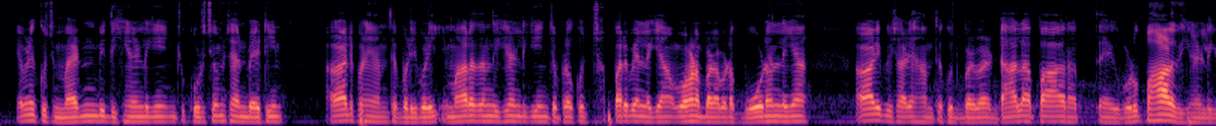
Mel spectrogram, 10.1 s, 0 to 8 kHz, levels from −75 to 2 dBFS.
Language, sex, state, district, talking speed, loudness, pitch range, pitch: Hindi, male, Uttarakhand, Uttarkashi, 270 wpm, -23 LUFS, 110-125 Hz, 115 Hz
